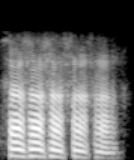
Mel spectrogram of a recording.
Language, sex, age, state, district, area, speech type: Tamil, male, 60+, Tamil Nadu, Tiruppur, rural, conversation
